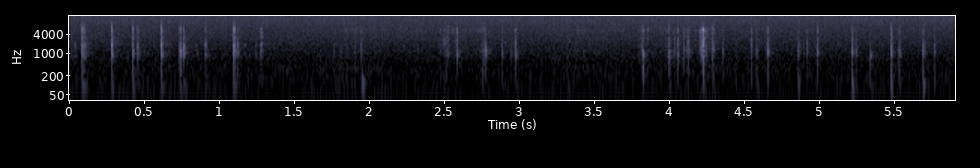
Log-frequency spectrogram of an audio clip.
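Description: Long acrylic nails scratch and click across holographic mermaid scale fabric, an iridescent foil scale-print stretch fabric, seen up close. Quiet, dry, sharp nail ticks with a bright edge come in quick clusters, lighter scratches fill the middle stretch, then a second run of crisp clicks follows.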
